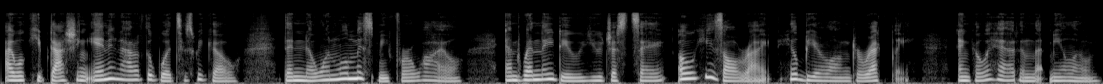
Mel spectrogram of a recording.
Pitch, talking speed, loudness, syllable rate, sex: 190 Hz, 240 wpm, -18 LUFS, 5.6 syllables/s, female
